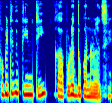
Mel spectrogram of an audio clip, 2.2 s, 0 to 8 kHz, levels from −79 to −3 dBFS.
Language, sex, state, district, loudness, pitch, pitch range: Bengali, female, West Bengal, Alipurduar, -13 LUFS, 255 Hz, 225-275 Hz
